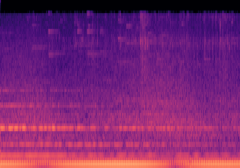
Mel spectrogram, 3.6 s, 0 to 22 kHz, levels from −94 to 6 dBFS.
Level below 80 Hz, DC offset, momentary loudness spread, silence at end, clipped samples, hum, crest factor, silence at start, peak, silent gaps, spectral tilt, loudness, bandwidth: -30 dBFS; under 0.1%; 7 LU; 0 s; under 0.1%; none; 10 dB; 0 s; -14 dBFS; none; -6.5 dB/octave; -26 LUFS; 16.5 kHz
